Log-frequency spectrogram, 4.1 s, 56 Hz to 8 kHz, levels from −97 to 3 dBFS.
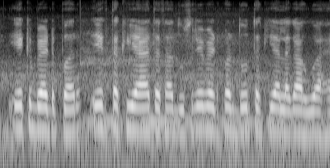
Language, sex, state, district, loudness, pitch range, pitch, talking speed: Hindi, male, Jharkhand, Deoghar, -17 LUFS, 155-175 Hz, 165 Hz, 205 wpm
